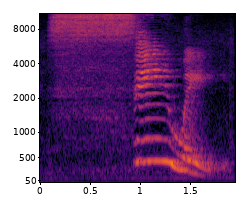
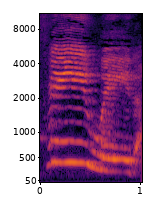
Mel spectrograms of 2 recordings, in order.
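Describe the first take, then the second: First: The first s sound is clear. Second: The first s sound is distorted. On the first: The speaker calls it right. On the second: The speaker calls it wrong.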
